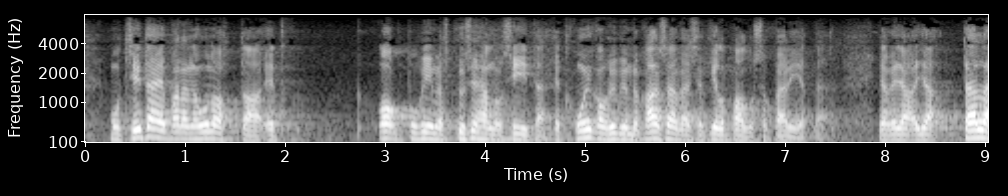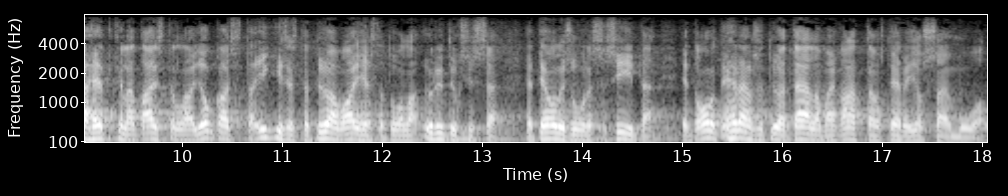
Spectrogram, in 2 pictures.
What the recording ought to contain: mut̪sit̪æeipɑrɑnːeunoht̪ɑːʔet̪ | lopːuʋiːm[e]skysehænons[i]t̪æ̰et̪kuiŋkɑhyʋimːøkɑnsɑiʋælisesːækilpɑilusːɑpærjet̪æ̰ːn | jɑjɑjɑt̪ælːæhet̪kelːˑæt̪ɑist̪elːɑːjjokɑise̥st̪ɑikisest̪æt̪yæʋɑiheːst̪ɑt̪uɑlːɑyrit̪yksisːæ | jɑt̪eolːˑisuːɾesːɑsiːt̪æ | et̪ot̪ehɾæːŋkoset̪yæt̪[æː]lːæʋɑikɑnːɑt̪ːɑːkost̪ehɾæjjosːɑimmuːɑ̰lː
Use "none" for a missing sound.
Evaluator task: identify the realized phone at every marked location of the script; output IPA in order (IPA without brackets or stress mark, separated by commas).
e, iː, æː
